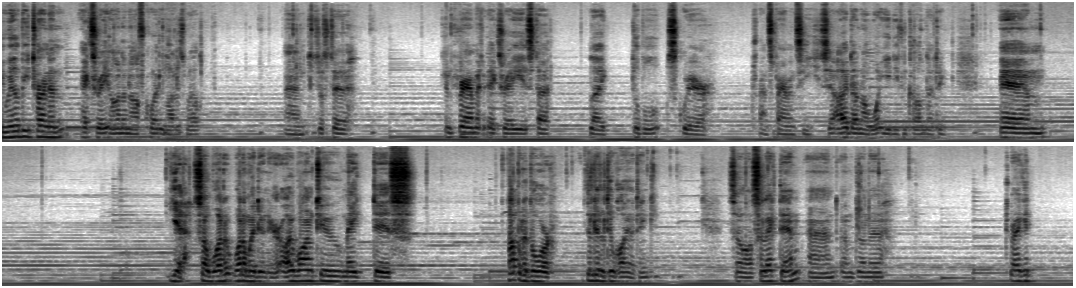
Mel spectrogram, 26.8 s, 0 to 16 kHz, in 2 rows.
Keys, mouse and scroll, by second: 2.5 ctrl+z, 3.2-4.3 middle drag, 4.3 scroll up 1, 4.6-7.7 middle drag, 11.5-12.6 middle drag, 12.6-13.0 scroll down 2, 13.0-16.0 middle drag, 17.3 click, 21.5 click, 22.5 click, 23.3-24.3 scroll up 1, 24.3-25.7 shift+middle drag, 25.7 click.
